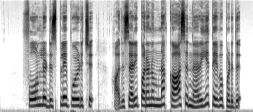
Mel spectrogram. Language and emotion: Tamil, sad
